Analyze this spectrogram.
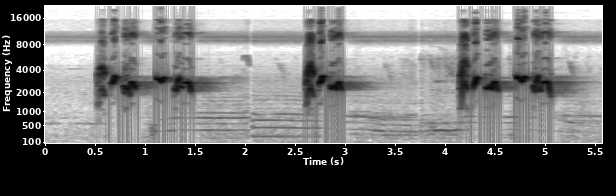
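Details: Lively sooty-headed bulbul song used to train and lure bulbuls: three chattering phrases of rapid whistled notes, each starting with a sharp high note, with faint low droning tones in the gaps.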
